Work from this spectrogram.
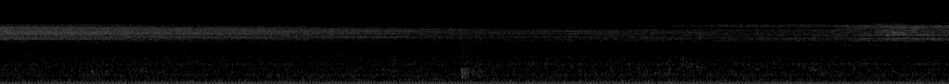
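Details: Large male cicadas calling for females to mate on a hot summer day at 12:10 p.m. on Tuesday, August 2, 2016. An ear-piercing, steady, high hissing buzz holds unbroken throughout, with a faint pulsing texture and slight swells in loudness.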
